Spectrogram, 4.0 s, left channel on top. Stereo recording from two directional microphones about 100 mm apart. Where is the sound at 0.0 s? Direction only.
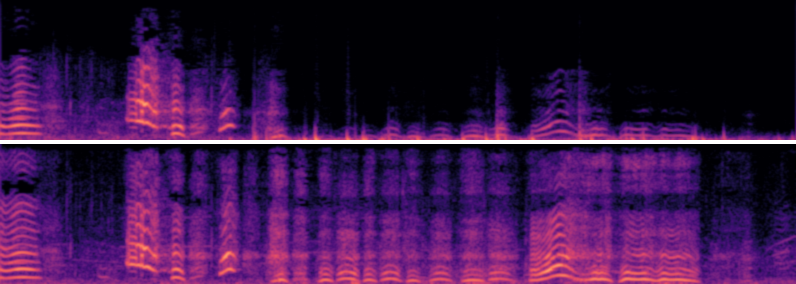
15° right (ahead or behind).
